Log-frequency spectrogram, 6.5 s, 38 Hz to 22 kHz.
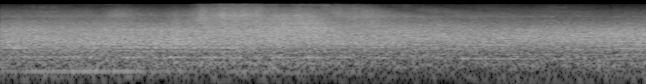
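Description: Steady rushing jet-engine noise from a Singapore Airlines Airbus A380's four Rolls-Royce Trent 900 turbofans as it rolls along the runway.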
